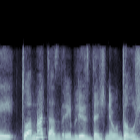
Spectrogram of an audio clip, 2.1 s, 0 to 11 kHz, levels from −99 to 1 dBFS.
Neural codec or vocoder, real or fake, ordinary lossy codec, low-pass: codec, 16 kHz, 1 kbps, X-Codec, HuBERT features, trained on general audio; fake; AAC, 48 kbps; 7.2 kHz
